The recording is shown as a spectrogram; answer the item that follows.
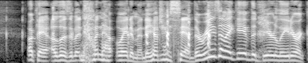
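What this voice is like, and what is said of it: Usual voice. Nothing is said of it.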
